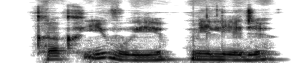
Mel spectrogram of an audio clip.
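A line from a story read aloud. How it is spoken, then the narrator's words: Even voice. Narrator (Russian): отвечал сир Борас ровным голосом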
